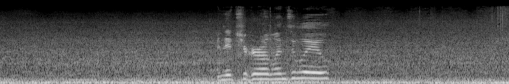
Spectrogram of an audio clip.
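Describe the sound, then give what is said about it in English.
A train rolls past on Main Street, producing a heavy, continuous low rumble that stays steady for the whole stretch, with a person speaking briefly over the noise. “Sorry, we got a train going by.”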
